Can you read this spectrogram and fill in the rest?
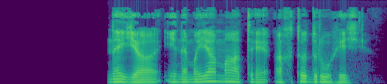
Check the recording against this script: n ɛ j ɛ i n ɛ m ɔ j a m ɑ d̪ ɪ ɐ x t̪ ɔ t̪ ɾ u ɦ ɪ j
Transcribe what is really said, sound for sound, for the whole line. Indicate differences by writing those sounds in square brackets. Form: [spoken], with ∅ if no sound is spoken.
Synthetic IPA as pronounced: n ɛ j [a] i n ɛ m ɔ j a m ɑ [t̪] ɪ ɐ x t̪ ɔ [d̪] ɾ u ɦ ɪ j

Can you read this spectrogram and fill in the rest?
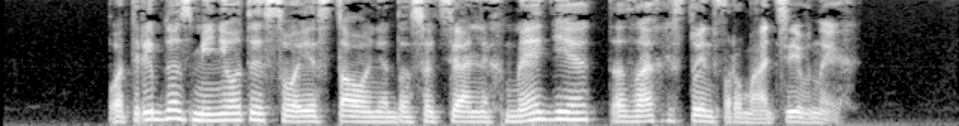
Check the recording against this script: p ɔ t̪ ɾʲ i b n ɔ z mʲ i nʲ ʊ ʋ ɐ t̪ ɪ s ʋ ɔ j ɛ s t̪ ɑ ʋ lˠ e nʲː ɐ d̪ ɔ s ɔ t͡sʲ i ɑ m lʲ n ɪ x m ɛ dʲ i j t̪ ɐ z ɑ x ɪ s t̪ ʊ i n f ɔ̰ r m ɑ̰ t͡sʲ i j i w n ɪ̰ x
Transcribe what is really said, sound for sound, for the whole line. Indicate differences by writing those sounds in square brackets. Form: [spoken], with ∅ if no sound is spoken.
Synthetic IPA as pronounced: p ɔ t̪ ɾʲ i b n ɔ z mʲ i nʲ ʊ ʋ ɐ t̪ ɪ s ʋ ɔ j ɛ s t̪ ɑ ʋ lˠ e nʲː ɐ d̪ ɔ s ɔ t͡sʲ i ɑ [∅] lʲ n ɪ x m ɛ dʲ i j t̪ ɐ z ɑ x ɪ s t̪ ʊ i n f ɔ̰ r m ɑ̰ t͡sʲ i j i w n ɪ̰ x

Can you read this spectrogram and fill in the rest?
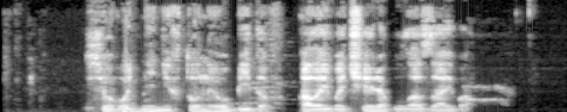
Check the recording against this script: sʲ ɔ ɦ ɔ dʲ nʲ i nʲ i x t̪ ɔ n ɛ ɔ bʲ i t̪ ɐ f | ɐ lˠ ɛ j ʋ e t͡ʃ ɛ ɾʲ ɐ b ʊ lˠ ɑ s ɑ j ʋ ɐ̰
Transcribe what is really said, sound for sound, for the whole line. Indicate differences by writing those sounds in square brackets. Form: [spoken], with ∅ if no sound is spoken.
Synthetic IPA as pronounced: sʲ ɔ ɦ ɔ dʲ nʲ i nʲ i x t̪ ɔ n ɛ ɔ bʲ i [d̪] ɐ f | ɐ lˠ ɛ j ʋ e t͡ʃ ɛ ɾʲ ɐ b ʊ lˠ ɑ [z] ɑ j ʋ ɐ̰

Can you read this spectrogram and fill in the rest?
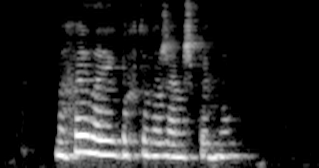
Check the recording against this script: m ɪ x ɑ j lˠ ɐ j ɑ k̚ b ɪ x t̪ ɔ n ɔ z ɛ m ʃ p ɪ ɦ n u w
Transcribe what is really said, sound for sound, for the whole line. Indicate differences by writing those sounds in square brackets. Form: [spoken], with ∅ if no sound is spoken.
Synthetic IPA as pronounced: m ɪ x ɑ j lˠ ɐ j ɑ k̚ b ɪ x t̪ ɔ n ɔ [ʒ] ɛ m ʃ p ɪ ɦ n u w

